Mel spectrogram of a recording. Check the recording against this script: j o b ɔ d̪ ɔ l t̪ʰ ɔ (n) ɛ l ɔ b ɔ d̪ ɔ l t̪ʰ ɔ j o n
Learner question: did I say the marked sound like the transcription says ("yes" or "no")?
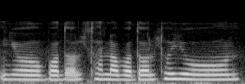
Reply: no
